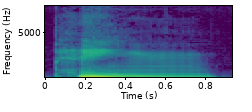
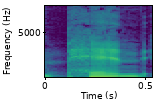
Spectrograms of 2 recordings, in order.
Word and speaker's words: pain: 好，那要小心了， pain 这个字它的发音一定要念成 pain, 你一定要把 a 拉长，不然念起来就很像是笔。所以说我有，比如说我背痛， I've got a pain in my back, 不要念成 I've got a pen in my back, 我的背上有一支笔，跟我的背很痛，那就差很多了。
